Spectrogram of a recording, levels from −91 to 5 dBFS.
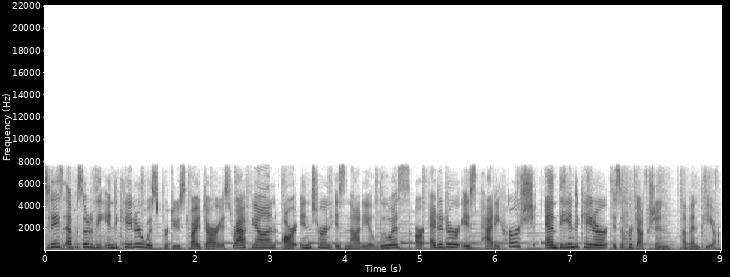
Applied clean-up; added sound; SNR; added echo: none; none; none; none.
